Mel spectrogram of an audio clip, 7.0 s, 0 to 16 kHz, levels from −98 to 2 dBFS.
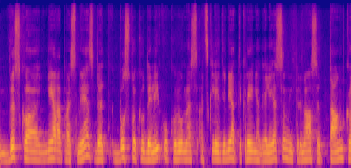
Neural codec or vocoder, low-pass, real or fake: codec, 32 kHz, 1.9 kbps, SNAC; 14.4 kHz; fake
